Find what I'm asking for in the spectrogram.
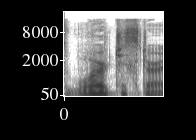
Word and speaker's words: Worcester: It's set in Worcester, which is spelt in some way that I do not even know how they get that pronunciation. Like it's Worcester, I don't know what it is.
